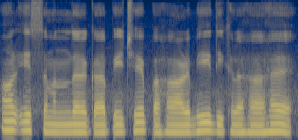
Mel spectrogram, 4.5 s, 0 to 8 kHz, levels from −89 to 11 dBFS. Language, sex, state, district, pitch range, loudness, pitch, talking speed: Hindi, male, Jharkhand, Ranchi, 115-130 Hz, -16 LUFS, 120 Hz, 135 wpm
